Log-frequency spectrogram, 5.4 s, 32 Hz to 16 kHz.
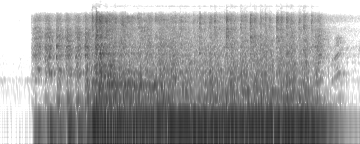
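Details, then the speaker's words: Yamaha GP1200R converted to a GP1800R, first start of the new engine, speedo cluster not fitted: cranks, catches within a second, and runs loud and raw, unmuffled, settling into a strong, steady bark. A healthy start; the fuel line was not installed. "Angry. Angry. Why so angry? All right. That's a start. Sounds awesome."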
